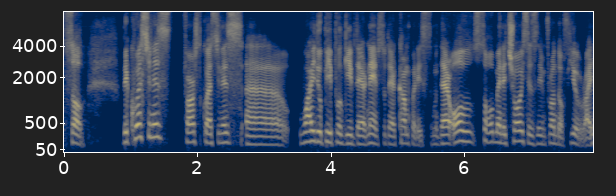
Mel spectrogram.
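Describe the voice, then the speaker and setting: A man talks in a fairly high pitch with ordinary pitch variation. The sound is dry and close with no echo, against a quiet background. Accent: Turkish. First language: Turkish. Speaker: finance professor. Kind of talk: academic seminar presentation. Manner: halting, many fillers.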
